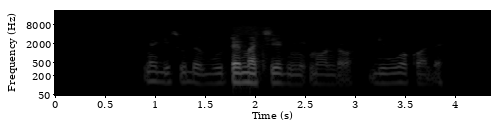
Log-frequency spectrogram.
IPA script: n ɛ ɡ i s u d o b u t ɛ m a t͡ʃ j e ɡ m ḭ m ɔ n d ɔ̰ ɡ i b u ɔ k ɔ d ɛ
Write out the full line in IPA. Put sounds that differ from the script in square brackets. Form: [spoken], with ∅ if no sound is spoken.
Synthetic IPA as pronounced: n ɛ ɡ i s u d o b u t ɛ m a t͡ʃ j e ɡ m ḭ m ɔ n d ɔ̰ ɡ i [w] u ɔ k ɔ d ɛ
